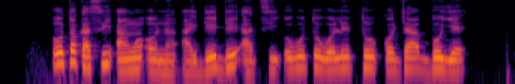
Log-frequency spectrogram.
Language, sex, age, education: Yoruba, male, 15-29, tertiary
